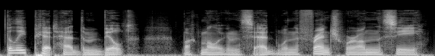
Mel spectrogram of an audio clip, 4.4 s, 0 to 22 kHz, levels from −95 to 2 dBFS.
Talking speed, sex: 205 wpm, male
